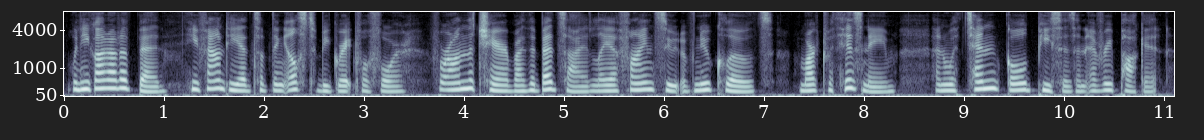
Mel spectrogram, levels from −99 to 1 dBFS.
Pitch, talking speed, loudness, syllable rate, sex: 215 Hz, 225 wpm, -18 LUFS, 5.6 syllables/s, female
